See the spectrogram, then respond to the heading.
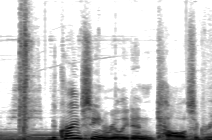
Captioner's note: shutter click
